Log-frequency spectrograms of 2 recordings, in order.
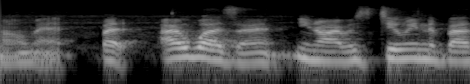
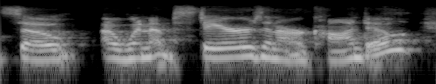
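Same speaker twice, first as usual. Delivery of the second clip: ordinary delivery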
